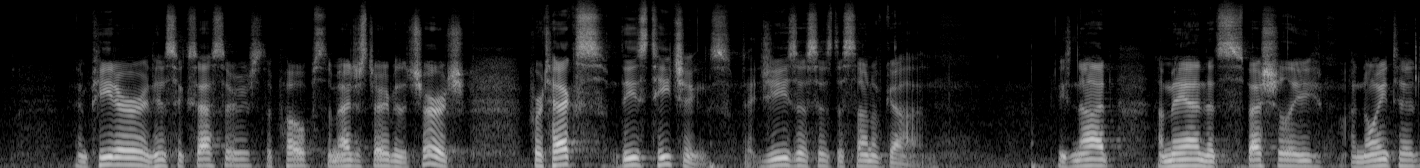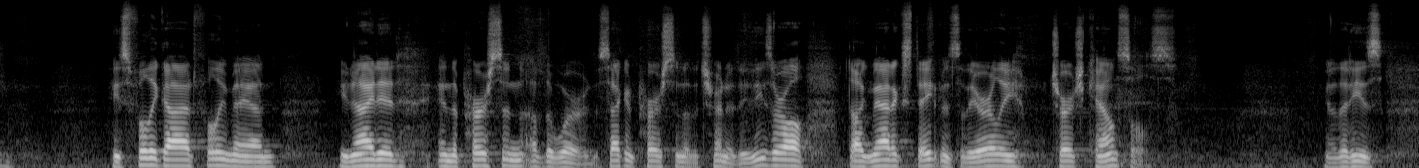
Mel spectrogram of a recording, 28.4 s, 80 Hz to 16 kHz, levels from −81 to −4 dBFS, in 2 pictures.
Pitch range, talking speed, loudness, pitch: 115-135 Hz, 130 wpm, -29 LUFS, 125 Hz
